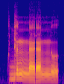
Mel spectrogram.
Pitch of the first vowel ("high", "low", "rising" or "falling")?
high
